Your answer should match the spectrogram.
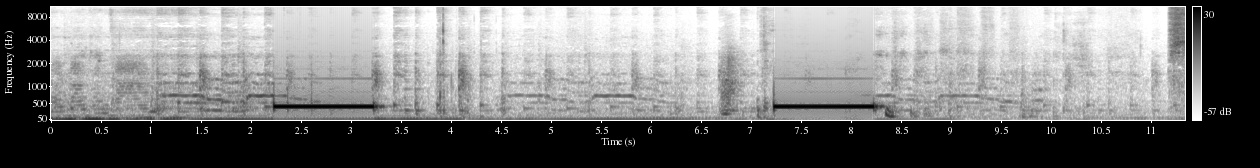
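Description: Telephone ringback tone on a live call: two long, steady, loud tones, each about a second, spaced several seconds apart over a busy, fainter background.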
